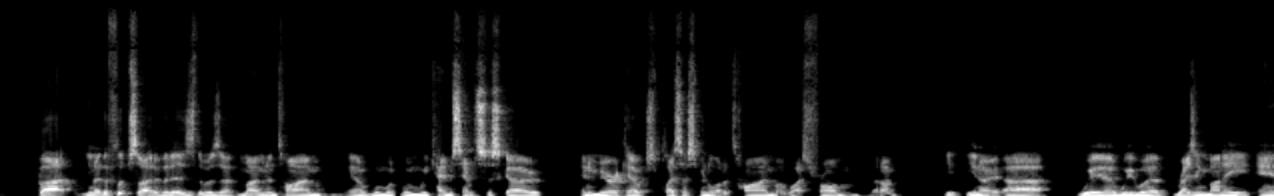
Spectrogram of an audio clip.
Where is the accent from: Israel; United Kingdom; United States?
United Kingdom; England; born there; I was born in England. My father's English. My mum's a Kiwi.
